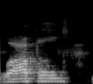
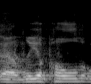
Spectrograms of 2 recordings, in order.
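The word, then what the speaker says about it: Leipold: It's Lance Leopold, not Leopold, or as you like to call him, Lance Leotard.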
